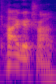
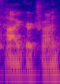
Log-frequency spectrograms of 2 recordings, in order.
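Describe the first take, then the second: First: The middle syllable sounds like 'ga'. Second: The middle syllable sounds like 'ger'. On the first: The speaker calls it right. "Tigatron, not Tigertron" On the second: The speaker calls it wrong. "not Tigertron"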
